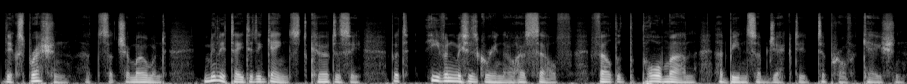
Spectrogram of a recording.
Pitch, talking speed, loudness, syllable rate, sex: 110 Hz, 160 wpm, -18 LUFS, 5.3 syllables/s, male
